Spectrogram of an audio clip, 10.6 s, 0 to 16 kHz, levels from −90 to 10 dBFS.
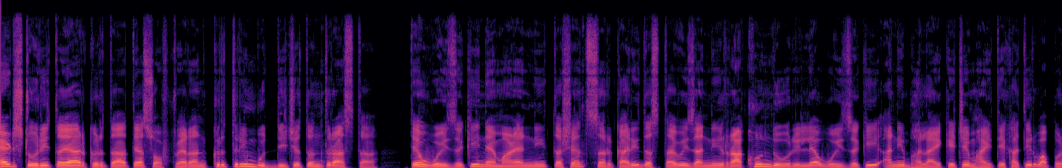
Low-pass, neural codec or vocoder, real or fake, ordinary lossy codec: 14.4 kHz; none; real; none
